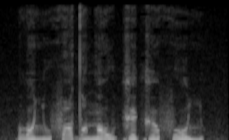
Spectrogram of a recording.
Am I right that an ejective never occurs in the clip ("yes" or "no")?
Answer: yes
